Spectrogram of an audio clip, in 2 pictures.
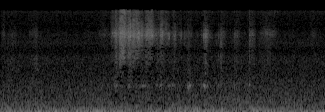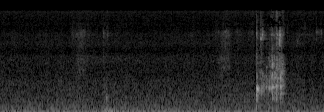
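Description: A paintbrush swirls and clinks in a cup of water.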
